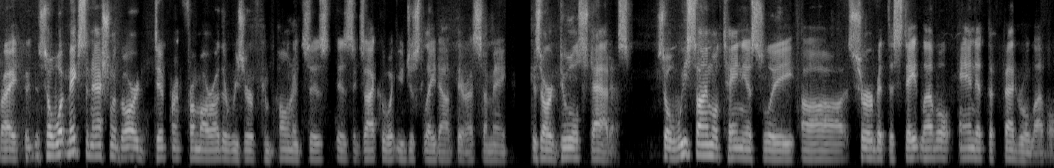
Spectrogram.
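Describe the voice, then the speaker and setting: This man has an ordinary speaking voice, medium in pitch with ordinary pitch variation, at a moderate pace. The sound is dry and close with no echo, over a quiet background. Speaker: army general. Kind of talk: interview.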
